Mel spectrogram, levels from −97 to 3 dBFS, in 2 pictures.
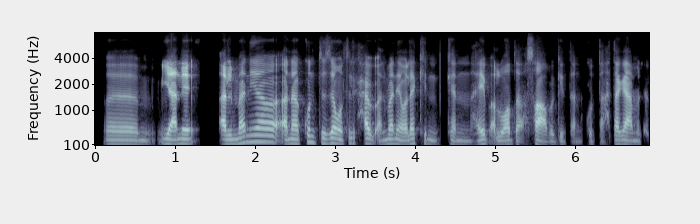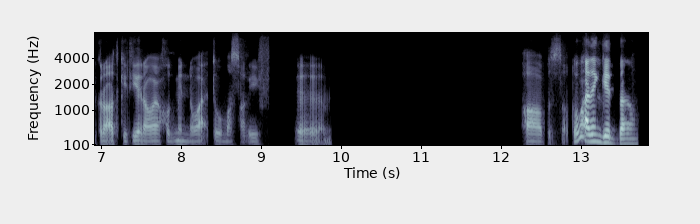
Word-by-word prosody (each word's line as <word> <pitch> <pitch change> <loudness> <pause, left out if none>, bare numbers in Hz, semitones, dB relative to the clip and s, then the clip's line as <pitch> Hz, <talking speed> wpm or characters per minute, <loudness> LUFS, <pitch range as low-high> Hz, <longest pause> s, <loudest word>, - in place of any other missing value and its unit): آمم 110 -2 -5
يعني، 125 0 +7 0.3
ألمانيا 160 +8 +2
أنا 120 +1 +2
كنت 155 +1 -7
زي 135 +1 -1
ما 135 - +2
قُلت 120 +3 -5
لِك 135 - -12
حابب 130 -1 0
ألمانيا 120 +2 -3
ولكن 110 -1 -4
كان 100 -2 -10
هيبقى 120 - -2
الوضع 105 +1 -4
صعب - - +1
جدًا، - - -15
كنت - - -19
هاحتاج - - -2
أعمل - - +2
إجراءات - - -6
كتيرة 105 -2 -8
وهياخد 100 -1 -11
مني 95 -2 -16
وقت 95 +1 -11
ومصاريف، 95 0 -18 0.3
آآ - - -14 2.4
آه 95 -1 -4
بالضبط، - - -18
وبعدين 185 0 +5
جيت 160 -5 +2
بقى 130 0 -2
120 Hz, 140 wpm, -25 LUFS, 105-130 Hz, 2.4 s, يعني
